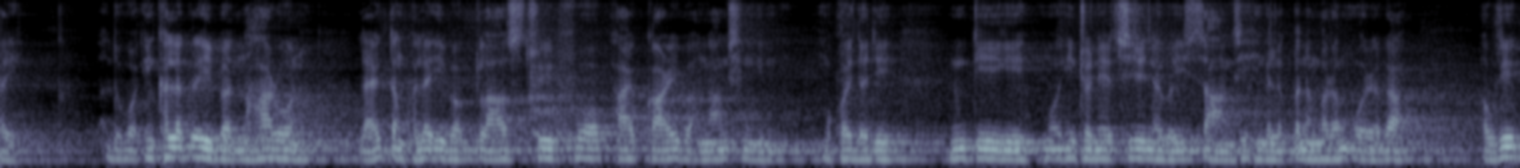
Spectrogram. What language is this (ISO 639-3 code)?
mni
